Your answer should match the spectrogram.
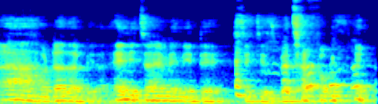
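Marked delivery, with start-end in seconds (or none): none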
